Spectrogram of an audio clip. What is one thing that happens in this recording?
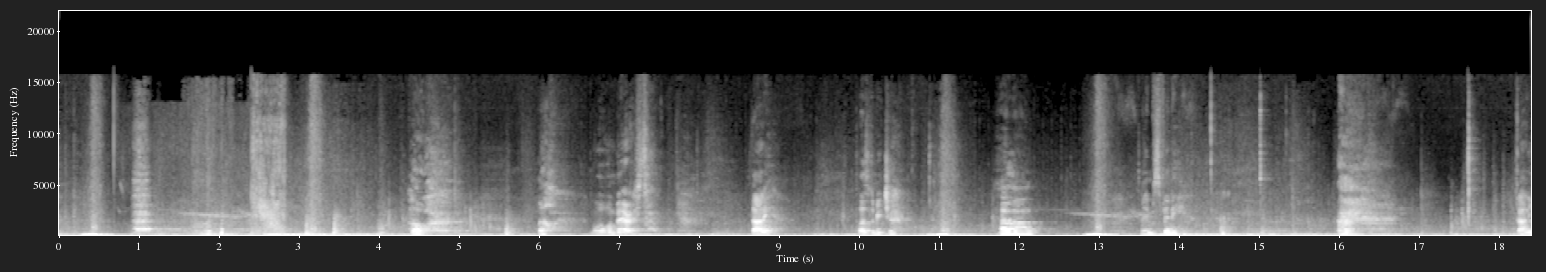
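A young man shouts and groans in distress close by.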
